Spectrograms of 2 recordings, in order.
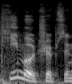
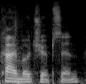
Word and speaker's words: Chymotrypsin: I was saying Chymotrypsin, or no, I was saying Chemotrypsin instead of Chymotrypsin.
